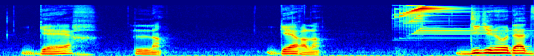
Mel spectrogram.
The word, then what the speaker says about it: Guerlain: So how do you pronounce it? You will simply say Guerlain. Guerlain. Guerlain.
